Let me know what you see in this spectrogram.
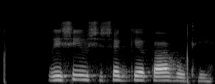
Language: Chhattisgarhi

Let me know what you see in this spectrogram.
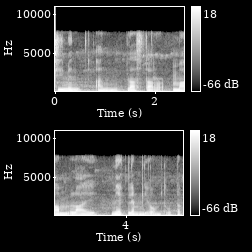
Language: Mizo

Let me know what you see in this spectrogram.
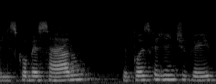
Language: Portuguese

